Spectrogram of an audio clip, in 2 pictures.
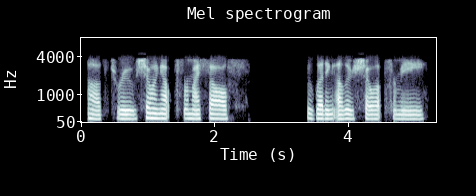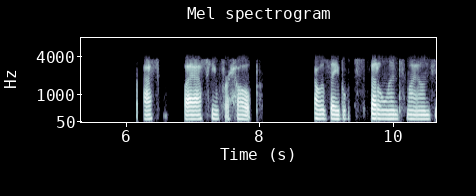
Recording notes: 100 Pounders Phone Meeting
